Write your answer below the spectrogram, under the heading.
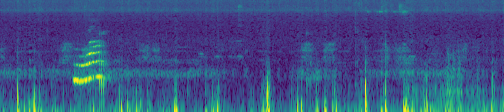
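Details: Neighbour's cat meowing in the background indoors: a single short rising meow near two seconds, followed by faint murmurs under steady low rumble and repeated soft thuds.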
